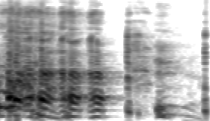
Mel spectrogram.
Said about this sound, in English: Fucking delayed dab cough.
